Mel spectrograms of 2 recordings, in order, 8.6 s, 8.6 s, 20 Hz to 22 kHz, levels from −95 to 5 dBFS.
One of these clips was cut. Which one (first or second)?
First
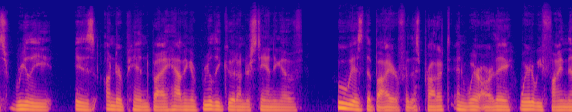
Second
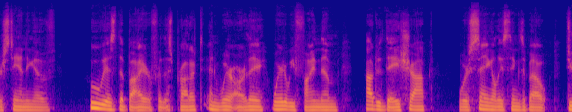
second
